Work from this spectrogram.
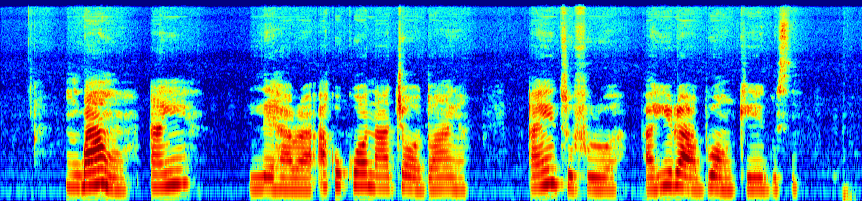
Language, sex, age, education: Igbo, female, 15-29, tertiary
